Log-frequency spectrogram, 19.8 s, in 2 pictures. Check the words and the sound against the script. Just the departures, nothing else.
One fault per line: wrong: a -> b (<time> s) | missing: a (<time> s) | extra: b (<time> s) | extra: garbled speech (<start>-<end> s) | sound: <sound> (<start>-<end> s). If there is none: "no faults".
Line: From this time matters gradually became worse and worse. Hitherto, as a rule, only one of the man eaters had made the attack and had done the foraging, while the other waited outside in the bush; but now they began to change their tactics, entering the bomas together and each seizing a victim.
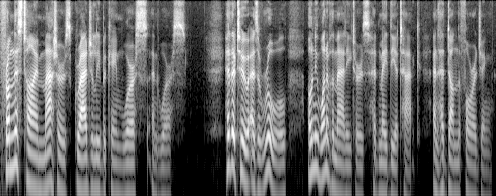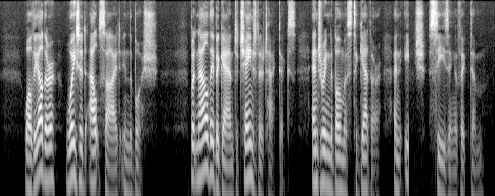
sound: dropout (18.1-18.2 s)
